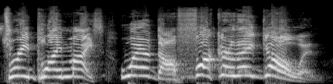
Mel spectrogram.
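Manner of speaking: slow, high crude comic shout; Dice Clay nursery rhyme. Retold or imitated. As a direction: bellow a dirty nursery rhyme slowly. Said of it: "just saying nursery rhymes now".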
